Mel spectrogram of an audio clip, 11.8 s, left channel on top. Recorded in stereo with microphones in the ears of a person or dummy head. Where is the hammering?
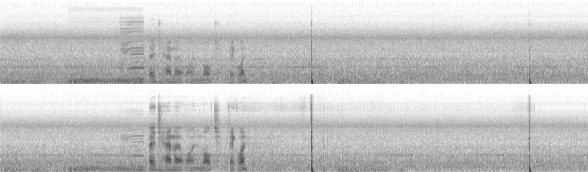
50° right (ahead or behind).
